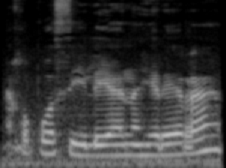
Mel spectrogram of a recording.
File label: tagalog; POP UP Zagreb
